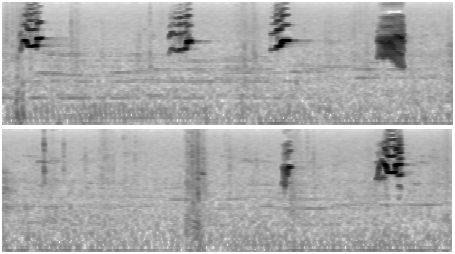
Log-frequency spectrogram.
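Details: Talking Javan myna with a run of sharp, wavering notes that rise and twist, one broader harsh squawk in the middle, and a click, spread over about nine seconds in near silence.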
